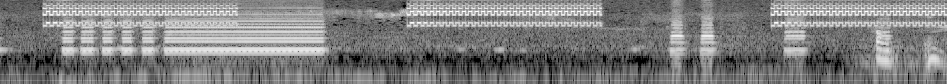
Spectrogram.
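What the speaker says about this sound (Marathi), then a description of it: "खूप ट्रॅफिक आहे इकडे" Car horns sound in heavy street traffic, with long steady honks held for a second or two and a quick run of short toots, loud and close, amid a background hum of traffic noise.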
